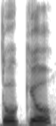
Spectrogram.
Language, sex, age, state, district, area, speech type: Assamese, male, 18-30, Assam, Biswanath, rural, spontaneous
